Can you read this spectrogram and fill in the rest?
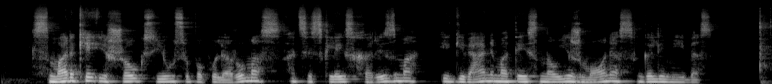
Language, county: Lithuanian, Kaunas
